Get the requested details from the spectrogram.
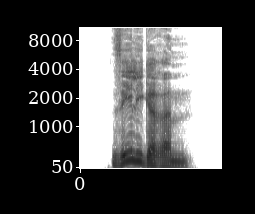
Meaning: strong dative masculine/neuter singular comparative degree of selig
- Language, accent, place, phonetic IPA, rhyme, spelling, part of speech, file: German, Germany, Berlin, [ˈzeːˌlɪɡəʁəm], -eːlɪɡəʁəm, seligerem, adjective, De-seligerem.ogg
